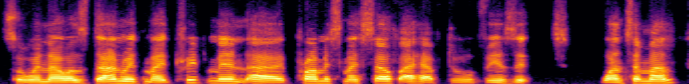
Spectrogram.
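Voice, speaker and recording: A woman's voice: on the low side, steady tone, normal speed, darkish tone, dry recording, low-quality recording. A woman from Zimbabwe calling into an online meeting, enthusiastic and chatty. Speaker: caller. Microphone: video call.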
